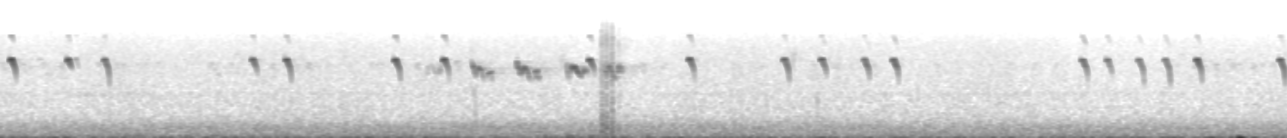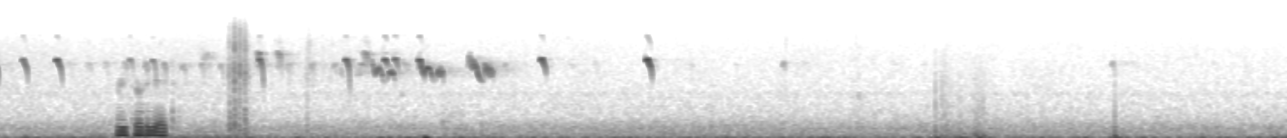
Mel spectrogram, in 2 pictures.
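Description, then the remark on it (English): Wild birds call from the trees in scattered bursts of short, high chirps and clucks, repeating on and off throughout, with a couple of brief thumps midway and no talking. “And the wild birds are up in the trees calling, like they're going to get ready to take off.”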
